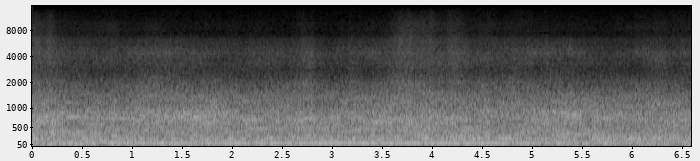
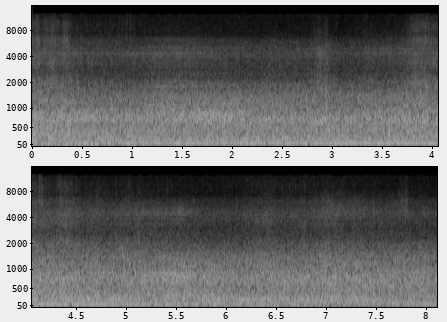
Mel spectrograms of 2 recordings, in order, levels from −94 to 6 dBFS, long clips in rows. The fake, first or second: first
